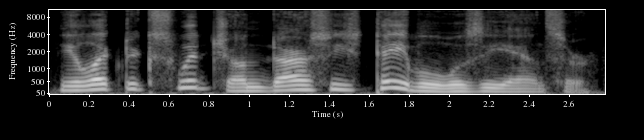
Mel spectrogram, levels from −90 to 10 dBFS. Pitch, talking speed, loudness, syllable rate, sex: 165 Hz, 195 wpm, -19 LUFS, 5.3 syllables/s, male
